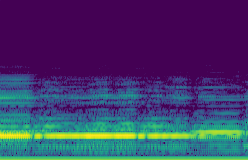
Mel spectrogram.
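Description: Trombone music: a long note held high over lower sustained parts, fading near the end.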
